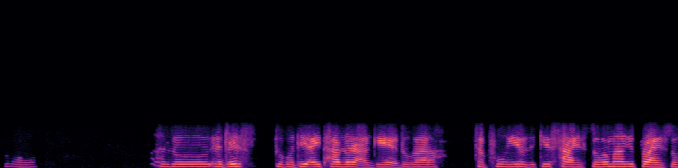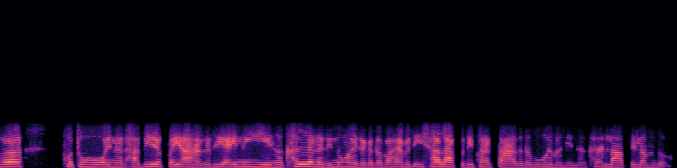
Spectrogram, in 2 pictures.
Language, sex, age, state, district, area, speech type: Manipuri, female, 45-60, Manipur, Churachandpur, urban, conversation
